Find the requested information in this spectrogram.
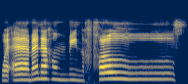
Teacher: Double kasra will drop in stop condition.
